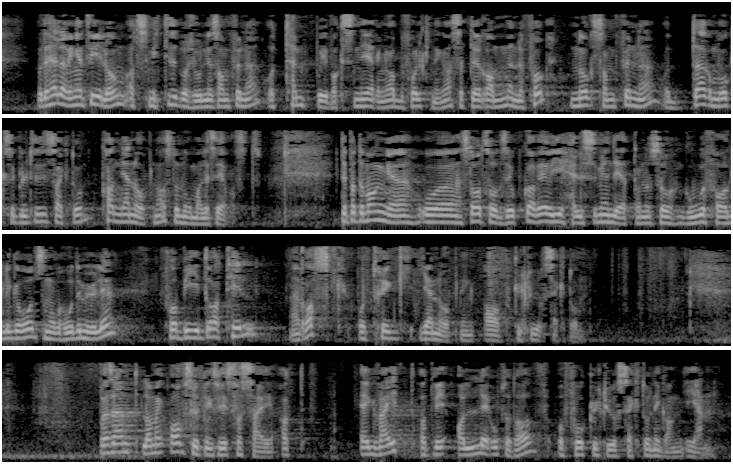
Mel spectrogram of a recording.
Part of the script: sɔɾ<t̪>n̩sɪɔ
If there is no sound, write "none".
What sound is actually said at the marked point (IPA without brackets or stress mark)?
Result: d̪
